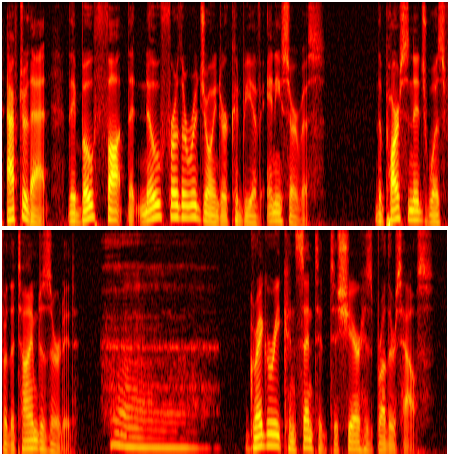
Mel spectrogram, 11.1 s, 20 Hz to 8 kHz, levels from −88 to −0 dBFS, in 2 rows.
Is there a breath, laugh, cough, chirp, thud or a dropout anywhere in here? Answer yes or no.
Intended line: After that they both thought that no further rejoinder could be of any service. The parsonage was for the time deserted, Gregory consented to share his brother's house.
yes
